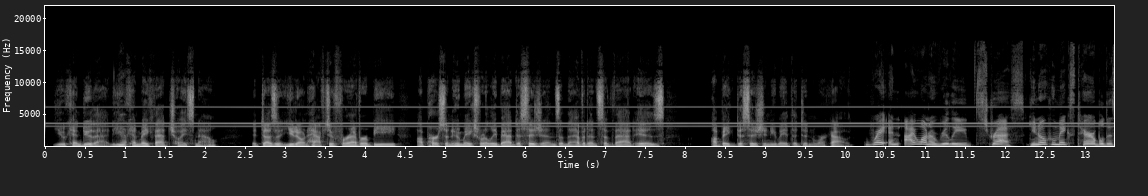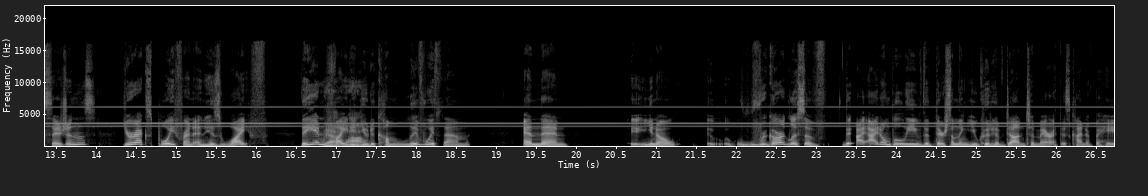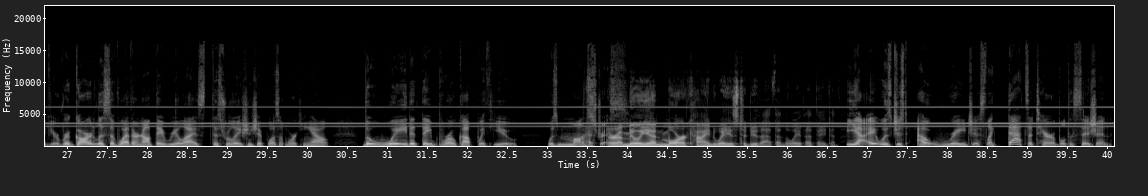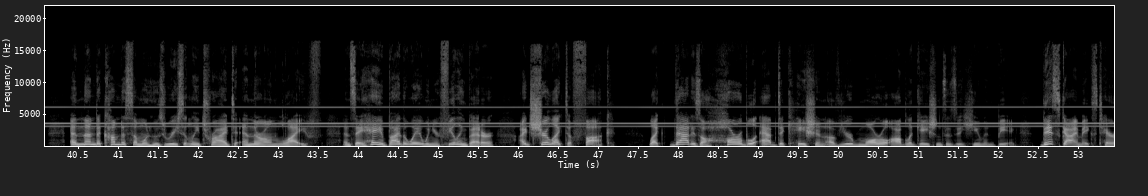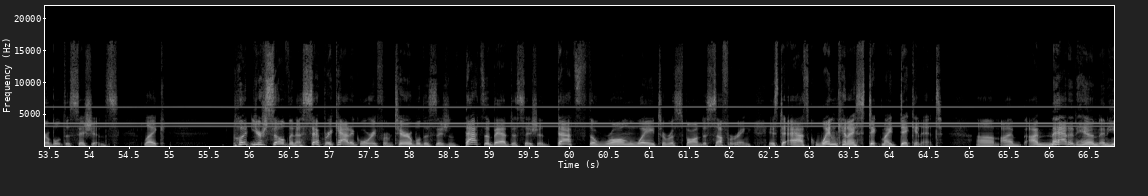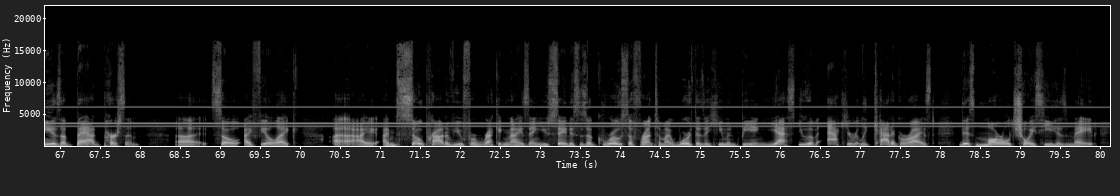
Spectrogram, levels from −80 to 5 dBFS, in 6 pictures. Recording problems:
high-pitched whine; loud; throughout; 3.5 kHz, 5 dB below the speech

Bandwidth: 16.5 kHz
